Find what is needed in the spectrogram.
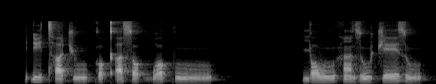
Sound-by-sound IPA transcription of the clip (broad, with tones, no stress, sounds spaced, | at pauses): ɗ i˦ tʰ a˨ t͡ʃ uː˨ k ɔ˨ kʼ a˨ s ɔ˨ ɡ͡b ɔ˨ k uː˨ | j ɔ˦ β uː˦ h ã˨ z uː˦ t͡ʃ eː˦ z u˨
